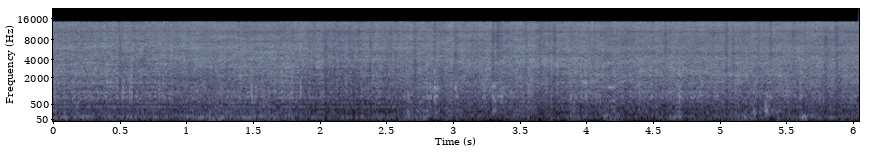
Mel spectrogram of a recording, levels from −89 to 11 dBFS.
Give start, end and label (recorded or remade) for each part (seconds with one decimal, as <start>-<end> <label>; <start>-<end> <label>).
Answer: 0.0-0.9 recorded; 0.9-1.7 remade; 1.7-2.6 recorded; 2.6-6.1 remade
